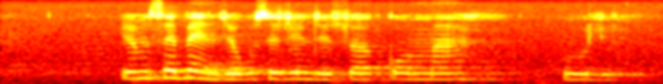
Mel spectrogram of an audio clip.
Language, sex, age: Zulu, female, 21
